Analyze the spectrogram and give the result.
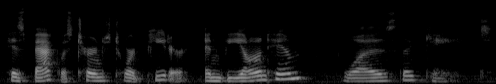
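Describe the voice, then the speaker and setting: A woman reading a children's picture book aloud as a storyteller, in an expressive manner aimed at young listeners. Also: low-pitched, takes it slowly. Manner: expressive, acting out sound words, asking listeners questions.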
